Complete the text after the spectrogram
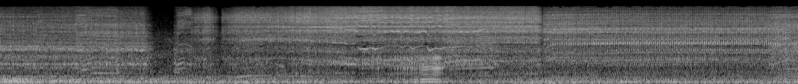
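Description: A toy excavator's bucket scrapes and digs into loose dirt.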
